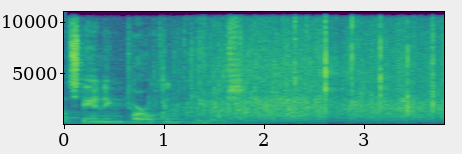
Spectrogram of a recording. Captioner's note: applause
